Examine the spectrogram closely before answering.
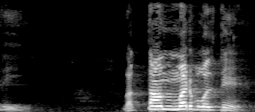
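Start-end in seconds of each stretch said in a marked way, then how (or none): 1.3-1.9 भक्तामर with a heavy doubled m, "bak-TAAMM-ar"; भक्तामर run together as "baktammar"; mispronounced. Shown as a demonstration. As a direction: lean on the middle and hold the m of भक्तामर.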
